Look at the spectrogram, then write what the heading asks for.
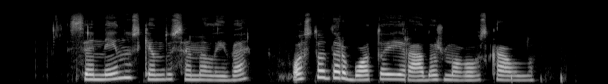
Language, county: Lithuanian, Šiauliai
